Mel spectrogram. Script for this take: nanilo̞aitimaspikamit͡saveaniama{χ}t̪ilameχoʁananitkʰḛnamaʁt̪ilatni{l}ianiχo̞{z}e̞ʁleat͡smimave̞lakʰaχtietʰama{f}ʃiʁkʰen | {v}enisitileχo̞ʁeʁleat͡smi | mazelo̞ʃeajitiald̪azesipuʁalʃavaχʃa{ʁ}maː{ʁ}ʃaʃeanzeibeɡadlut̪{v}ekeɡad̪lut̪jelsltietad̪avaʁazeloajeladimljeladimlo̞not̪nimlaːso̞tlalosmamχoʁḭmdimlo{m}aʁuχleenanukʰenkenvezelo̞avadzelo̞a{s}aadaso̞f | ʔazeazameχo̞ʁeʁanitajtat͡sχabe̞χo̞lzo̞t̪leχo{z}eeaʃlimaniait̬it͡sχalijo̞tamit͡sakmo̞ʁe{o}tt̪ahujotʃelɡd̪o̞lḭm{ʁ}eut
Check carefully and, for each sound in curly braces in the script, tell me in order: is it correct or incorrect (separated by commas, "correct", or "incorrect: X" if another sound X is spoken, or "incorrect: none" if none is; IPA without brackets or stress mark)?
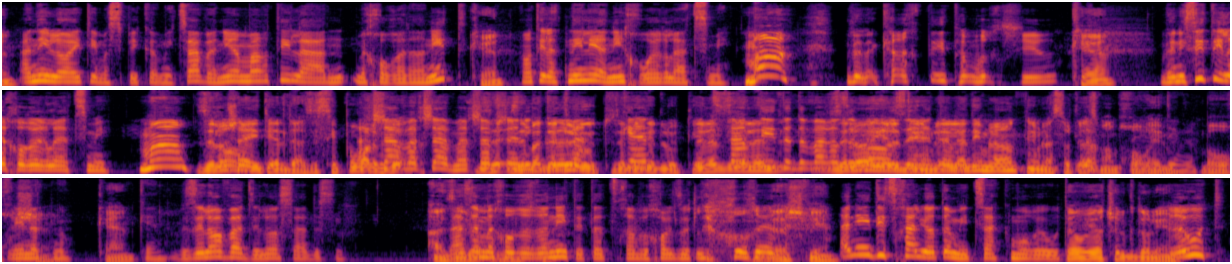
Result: incorrect: ʁ, correct, incorrect: ʁ, incorrect: χ, correct, incorrect: v, incorrect: χ, incorrect: z, incorrect: b, correct, incorrect: ʁ, incorrect: u, correct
